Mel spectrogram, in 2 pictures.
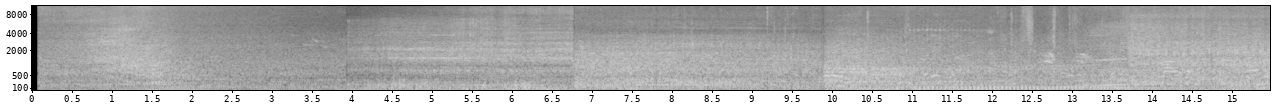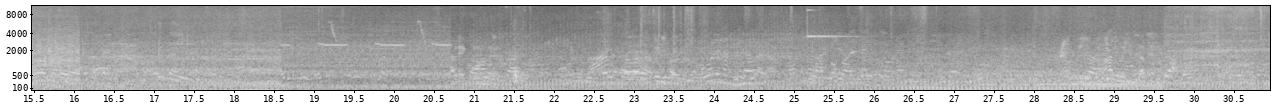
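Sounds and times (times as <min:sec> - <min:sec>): road traffic passing: 0:00.1 - 0:30.9.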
